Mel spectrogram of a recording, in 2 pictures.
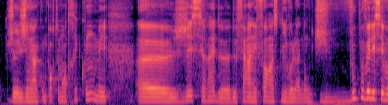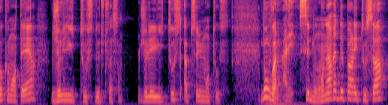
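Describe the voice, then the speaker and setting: Chatty, hesitant man at mid pitch. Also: darkish tone. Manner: hesitant, many fillers and restarts, chatty; self-deprecating, apologetic asides. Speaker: YouTuber opening trading card packs. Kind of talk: casual chat to camera.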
